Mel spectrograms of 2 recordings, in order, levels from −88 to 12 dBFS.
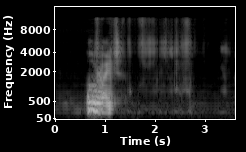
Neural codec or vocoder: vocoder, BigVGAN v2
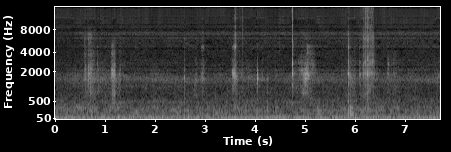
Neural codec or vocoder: codec, SNAC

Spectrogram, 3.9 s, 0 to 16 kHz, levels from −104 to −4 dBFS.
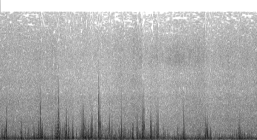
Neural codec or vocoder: none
